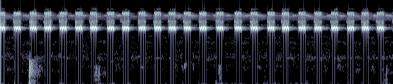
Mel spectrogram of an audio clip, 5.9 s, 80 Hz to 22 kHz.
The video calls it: Suara Jangkrik 10 Jam Non Stop No Copyright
